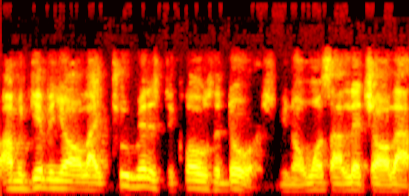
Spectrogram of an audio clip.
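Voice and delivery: ordinary talk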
